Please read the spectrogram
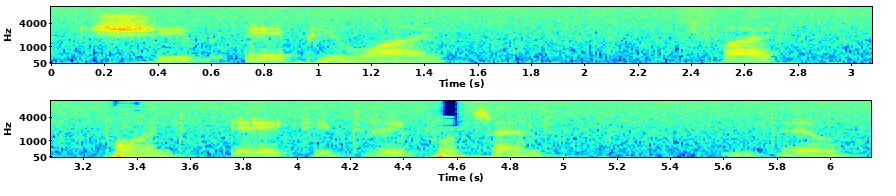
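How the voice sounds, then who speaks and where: A man with a non-native accent, amid audible room echo. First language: not English. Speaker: crypto YouTuber. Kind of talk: screen-share tutorial. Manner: halting, many fillers.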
